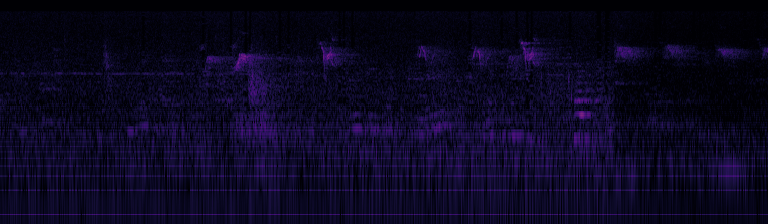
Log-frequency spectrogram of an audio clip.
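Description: Faint outdoor ambience with a small bird chirping repeatedly: short high chirps start about two seconds in and come roughly every half second.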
